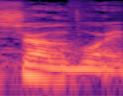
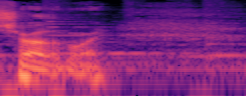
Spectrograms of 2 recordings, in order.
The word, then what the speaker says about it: Charlevoix: And that is Charlevoix, by the way. I know you French people are having a heart attack with me saying that, but too bad. That's how we pronounce it in Detroit. It's Charlevoix.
